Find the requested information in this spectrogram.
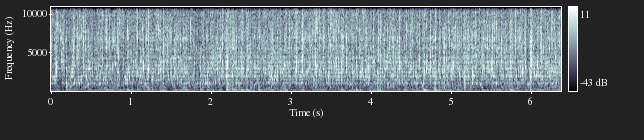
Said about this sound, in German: aus dem Felsen spritzte so viel Wasser, dass die Menschen und Tiere alle genug trinken konnten.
